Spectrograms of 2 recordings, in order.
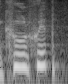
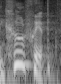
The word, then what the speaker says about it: Cool Whip: I'm saying Cool Whip. – Oh, you're saying Cool Whip. – Yes, I'm saying Cool Whip. – You're putting a lot of emphasis on the H.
